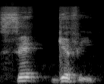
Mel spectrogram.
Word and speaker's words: SYTTGIFY: um it's um it comes out to be pronounced sit giphy and it's so you think that so you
